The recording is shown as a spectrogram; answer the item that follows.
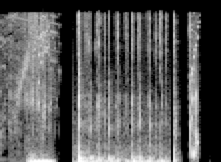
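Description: Computer keyboard typing sound effect: a quick run of keystroke clicks, with a final click near the end. It is preceded by a short swoosh with a low thud in the first half-second.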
